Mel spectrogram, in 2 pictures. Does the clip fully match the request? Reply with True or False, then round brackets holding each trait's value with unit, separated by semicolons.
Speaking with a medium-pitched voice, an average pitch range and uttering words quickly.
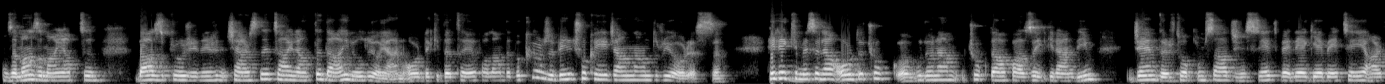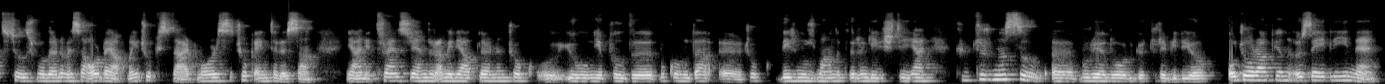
True (180 Hz; 4.4 semitones; 145 wpm)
